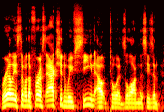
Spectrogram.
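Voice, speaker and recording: A man casting an esports match solo, with a deep voice, calling the plays and chatting with viewers, and excitable enough to build to shouts on big plays. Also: fairly quick. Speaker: esports caster. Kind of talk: solo play-by-play esports commentary.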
